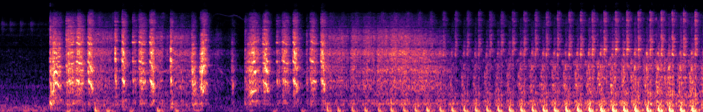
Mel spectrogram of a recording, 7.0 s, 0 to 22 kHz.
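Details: AKT TTR 200 motorcycle arriving for service: burst of revs then a choppy idle with loud clattery, hissy top-end engine noise; cause not identified, to get tuning and cleaning.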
